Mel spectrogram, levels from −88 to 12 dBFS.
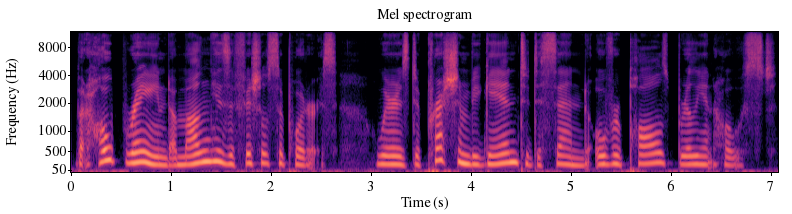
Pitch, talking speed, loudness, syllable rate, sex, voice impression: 210 Hz, 135 wpm, -17 LUFS, 4.4 syllables/s, female, very feminine, slightly middle-aged, very thin, tensed, powerful, bright, very hard, very clear, fluent, cool, very intellectual, refreshing, slightly sincere, slightly calm, slightly friendly, slightly reassuring, very unique, slightly elegant, very wild, slightly sweet, lively, strict, slightly intense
